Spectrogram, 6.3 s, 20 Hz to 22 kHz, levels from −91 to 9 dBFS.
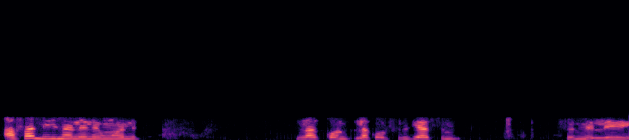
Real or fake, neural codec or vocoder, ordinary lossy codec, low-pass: real; none; none; 3.6 kHz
